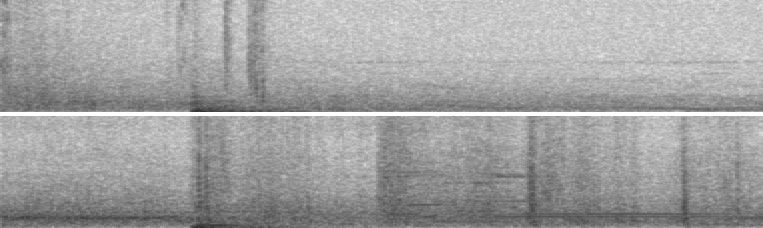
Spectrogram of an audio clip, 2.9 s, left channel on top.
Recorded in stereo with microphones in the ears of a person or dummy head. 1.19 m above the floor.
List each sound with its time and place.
0.7 s a cupboard door: 45° left (ahead or behind), 6 m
